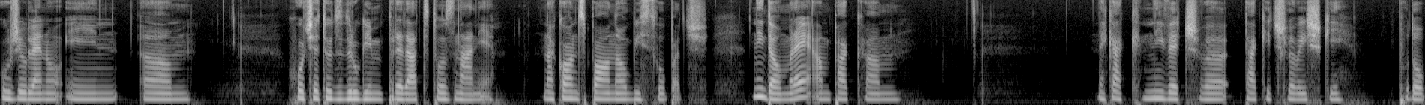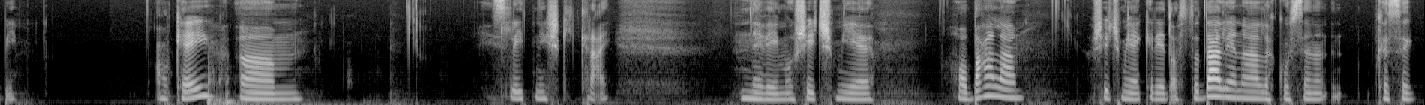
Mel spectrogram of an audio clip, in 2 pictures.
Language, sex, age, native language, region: Slovenian, female, 18-29, Slovenian, Gorenjska region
